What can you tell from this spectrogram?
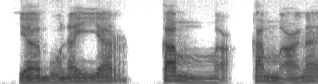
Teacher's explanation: Baik Ustadz, ya ini matobi'i, kemudian ya bunayyar kam ma'ana, ini ada ba nun ba mati atau nun namanya sukun bertemu dengan mim, tapi tidak dibaca baknya, melainkan langsung dimasukkan ke huruf mimnya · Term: idgham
